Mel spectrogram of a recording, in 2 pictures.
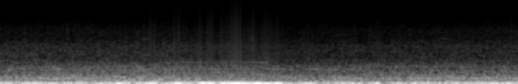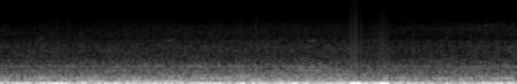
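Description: Tyres hiss over a wet road.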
